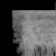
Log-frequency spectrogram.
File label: Police Patrol 1 (Dispatch)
